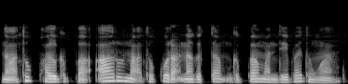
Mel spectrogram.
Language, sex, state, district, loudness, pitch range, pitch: Garo, male, Meghalaya, West Garo Hills, -18 LUFS, 115-140 Hz, 125 Hz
